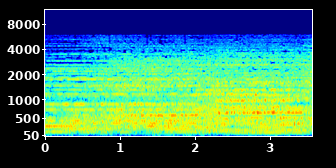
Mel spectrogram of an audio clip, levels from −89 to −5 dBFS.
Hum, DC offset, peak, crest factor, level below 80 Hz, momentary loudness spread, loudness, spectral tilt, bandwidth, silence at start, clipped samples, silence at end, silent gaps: none; under 0.1%; -12 dBFS; 14 dB; -68 dBFS; 4 LU; -27 LUFS; -6.5 dB/octave; 6.4 kHz; 0 s; under 0.1%; 0 s; none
